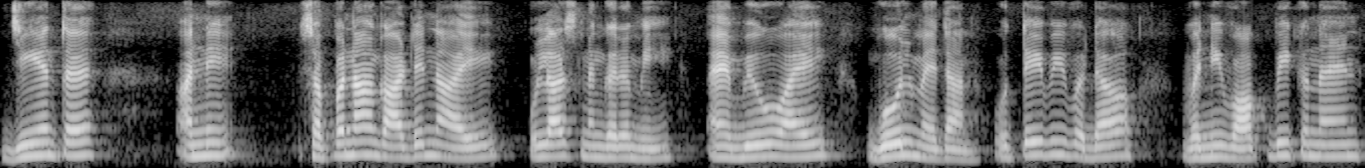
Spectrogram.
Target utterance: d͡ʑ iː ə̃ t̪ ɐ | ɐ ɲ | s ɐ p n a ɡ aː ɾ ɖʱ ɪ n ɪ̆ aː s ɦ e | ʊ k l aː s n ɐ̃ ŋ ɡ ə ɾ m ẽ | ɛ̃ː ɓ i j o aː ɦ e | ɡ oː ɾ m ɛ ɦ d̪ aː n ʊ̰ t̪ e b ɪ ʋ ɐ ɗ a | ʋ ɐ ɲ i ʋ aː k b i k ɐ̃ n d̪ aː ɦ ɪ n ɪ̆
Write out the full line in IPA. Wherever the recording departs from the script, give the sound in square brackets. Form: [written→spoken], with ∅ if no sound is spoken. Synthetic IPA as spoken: d͡ʑ iː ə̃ t̪ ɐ | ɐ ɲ | s ɐ p n a ɡ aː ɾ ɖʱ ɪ n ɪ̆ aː [s→∅] ɦ e | ʊ [k→∅] l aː s n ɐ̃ ŋ ɡ ə ɾ m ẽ | ɛ̃ː ɓ i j o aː ɦ e | ɡ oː [ɾ→l] m ɛ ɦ d̪ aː n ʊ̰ t̪ e b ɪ ʋ ɐ ɗ a | ʋ ɐ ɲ i ʋ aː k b i k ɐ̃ n d̪ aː ɦ ɪ n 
